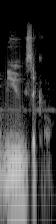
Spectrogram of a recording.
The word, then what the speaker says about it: musical: The stress on the first syllable, musical, musical.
